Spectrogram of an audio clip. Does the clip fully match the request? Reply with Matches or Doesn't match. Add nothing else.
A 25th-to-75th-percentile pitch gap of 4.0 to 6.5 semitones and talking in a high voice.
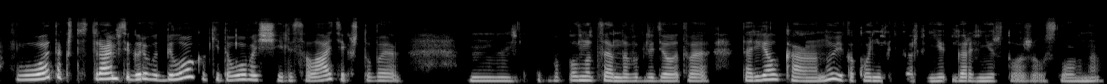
Doesn't match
